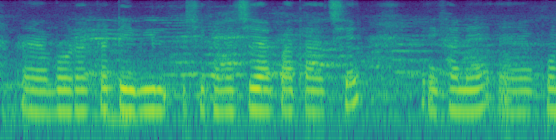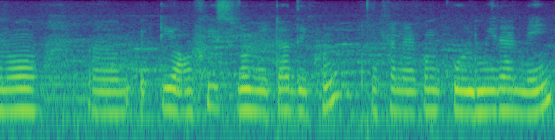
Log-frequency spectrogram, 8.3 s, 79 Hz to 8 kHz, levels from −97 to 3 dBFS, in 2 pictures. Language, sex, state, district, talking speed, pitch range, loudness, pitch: Bengali, female, West Bengal, Jhargram, 135 wpm, 200-215 Hz, -18 LUFS, 210 Hz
